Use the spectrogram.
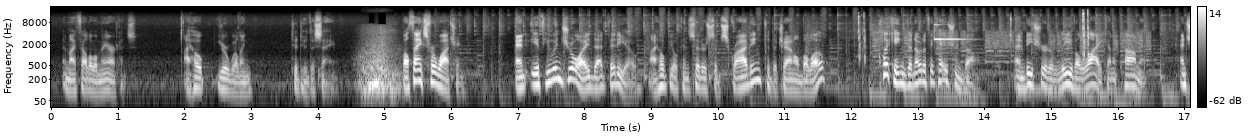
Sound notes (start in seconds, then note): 12.0 computer clicking; 13.2 dinging sound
